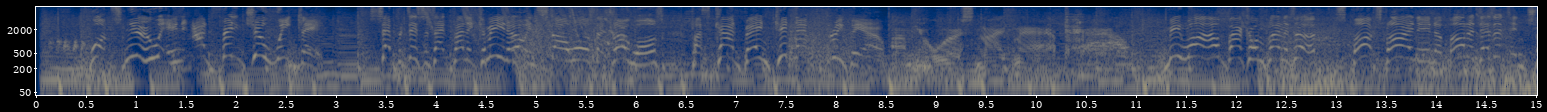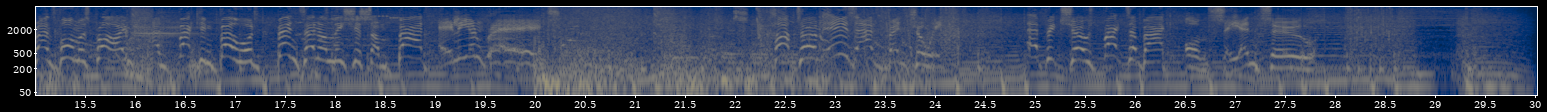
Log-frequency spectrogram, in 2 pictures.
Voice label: UPBEAT KID FRIENDLY

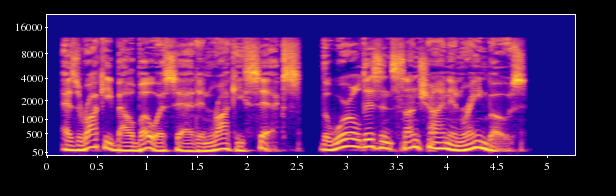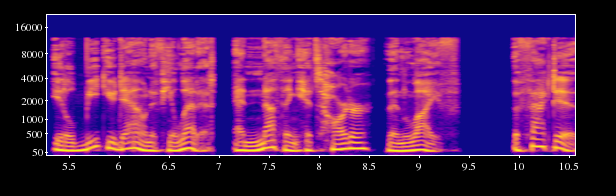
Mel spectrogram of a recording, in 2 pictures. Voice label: Audiobook Sample Self Hypnosis

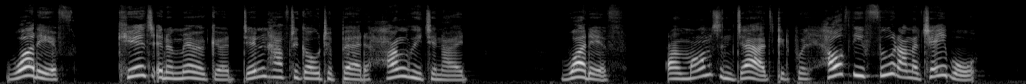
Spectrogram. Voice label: Ads Promo

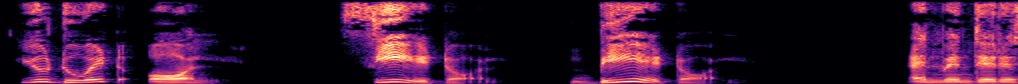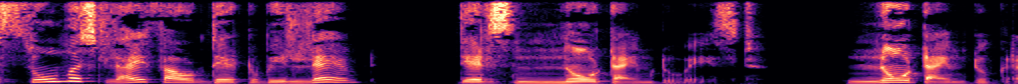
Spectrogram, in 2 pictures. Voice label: Digital Spots; English (British)

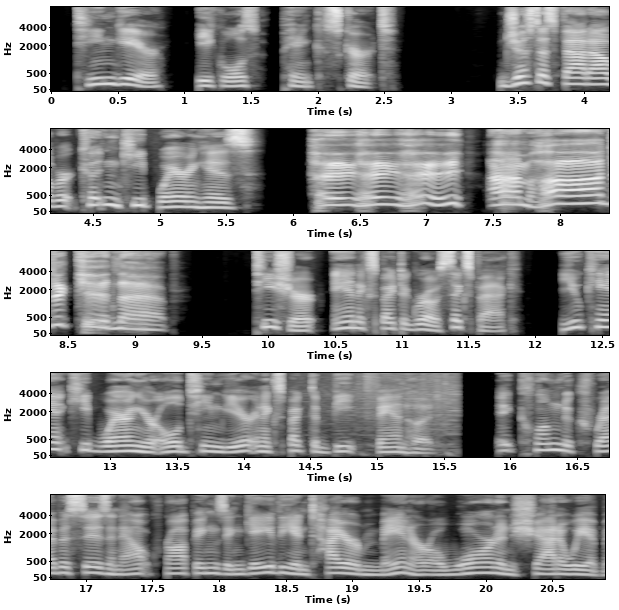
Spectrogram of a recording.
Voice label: Audiobook

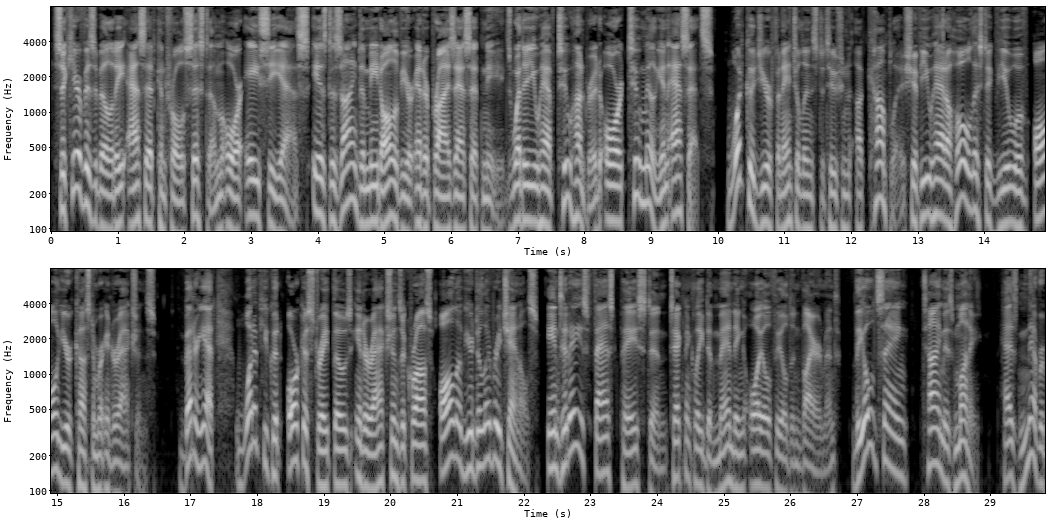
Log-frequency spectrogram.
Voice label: Industrial Narration

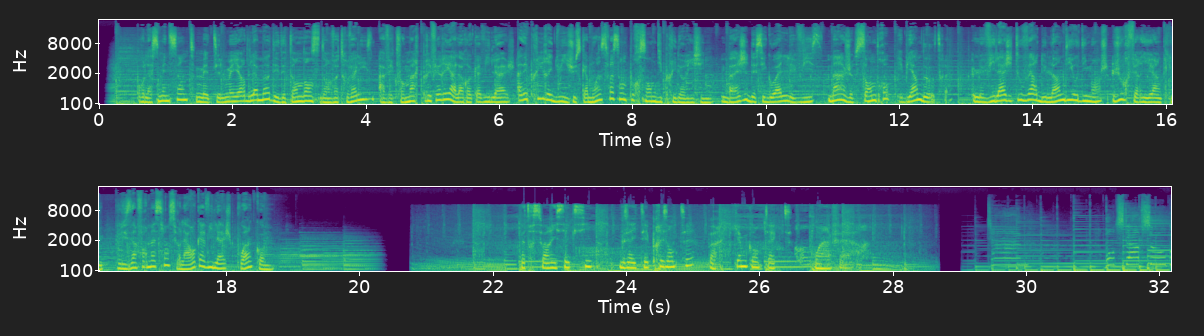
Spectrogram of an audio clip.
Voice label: Voice Demo FRENCH

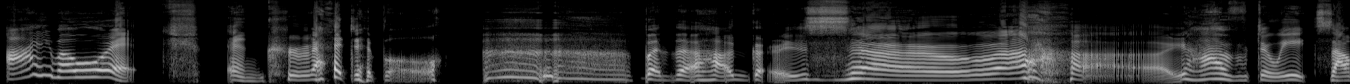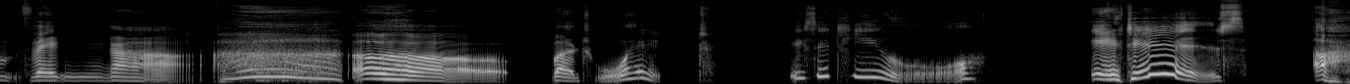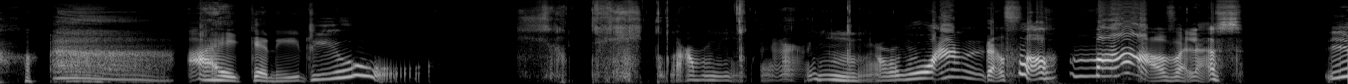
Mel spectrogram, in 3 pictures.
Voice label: Witch Character VO

